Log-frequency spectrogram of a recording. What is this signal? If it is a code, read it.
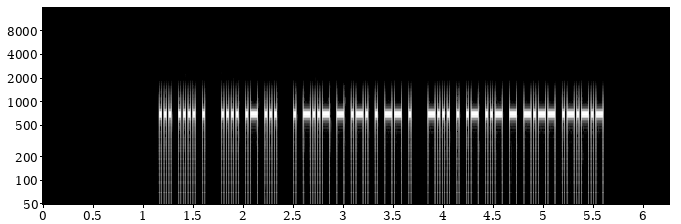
Morse code, heard as a keyed tone, about 50 wpm, 700 Hz. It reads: SHE HAS EXTREME BEAUTY.
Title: Sentences from Top 1300 Words 50wpm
